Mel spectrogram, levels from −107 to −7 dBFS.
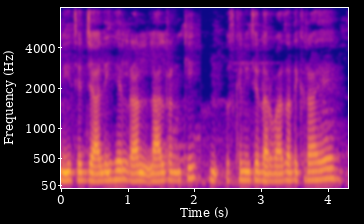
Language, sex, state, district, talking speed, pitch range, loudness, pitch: Hindi, male, Bihar, Madhepura, 165 wpm, 130-140 Hz, -32 LUFS, 135 Hz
